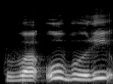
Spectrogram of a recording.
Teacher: البا جزم کی صورت میں حرف قلقلہ ہے، یعنی اس کو ہلا کر پڑھنا ہے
